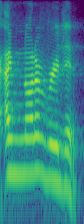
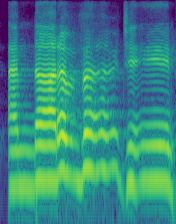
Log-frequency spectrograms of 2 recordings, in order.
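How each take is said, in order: First: Said in the usual way. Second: "I'm not a virgin" drawn out slowly, each word weighted; slow emphatic repeat. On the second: Real, not acted.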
